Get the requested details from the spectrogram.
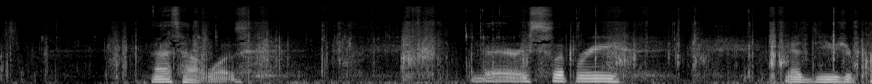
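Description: Footsteps crunch and squelch on a snowy, slushy path.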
